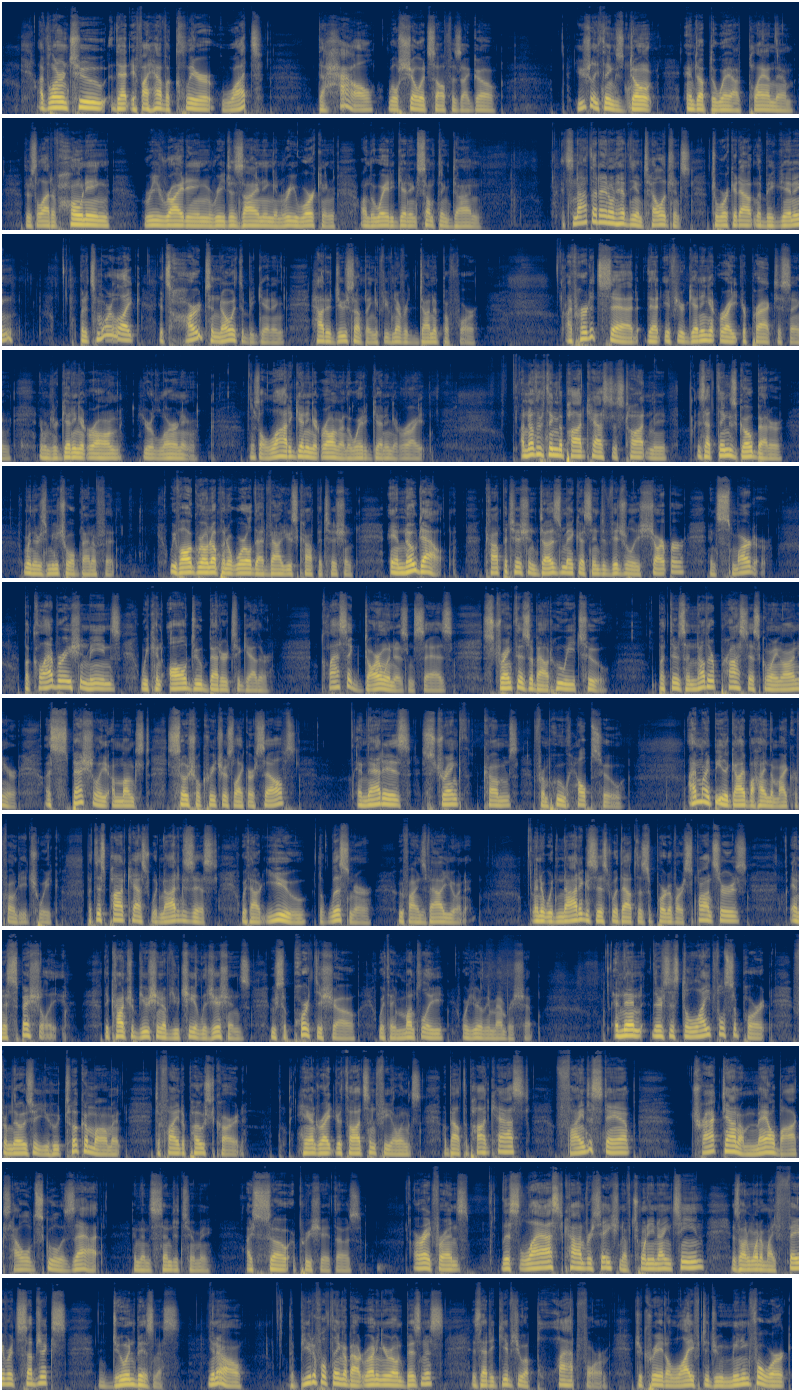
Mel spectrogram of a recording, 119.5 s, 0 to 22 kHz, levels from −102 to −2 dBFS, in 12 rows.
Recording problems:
none

